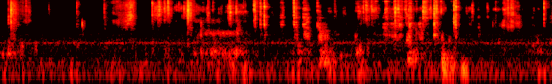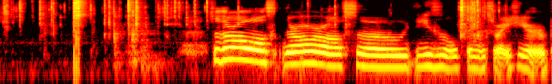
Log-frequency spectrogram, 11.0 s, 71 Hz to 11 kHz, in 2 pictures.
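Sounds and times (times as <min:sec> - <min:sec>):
chain rattling: 0:01.5 - 0:07.7.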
